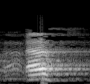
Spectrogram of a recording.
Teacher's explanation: الفاء بالعربي أف الذي يكون من باطن الشفة، من باطن الشفة، من طرفيهما ومن بطن الشفة، فالفاء مع أطراف الثنايا المشرفة، يعني مع أطراف الثنايا العليا للشفتين، الواو باء ميم وغنة مخرجها الخيشوم.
